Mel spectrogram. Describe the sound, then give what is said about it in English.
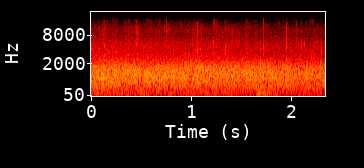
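Steady, dense applause from a crowd applauding a game, many hands clapping continuously at an even level throughout, with no voices standing out. “let's just get nice applause for the game.”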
